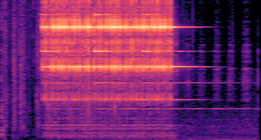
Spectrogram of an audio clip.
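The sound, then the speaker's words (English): A telephone bell rings once early in the morning, a bright, metallic burst lasting about a second before cutting off and fading into quiet. Nobody speaks. “Mike's phone rang early the next morning, waking him from a dead sleep.”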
